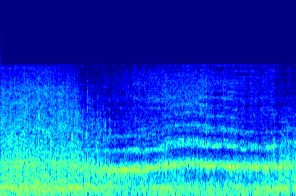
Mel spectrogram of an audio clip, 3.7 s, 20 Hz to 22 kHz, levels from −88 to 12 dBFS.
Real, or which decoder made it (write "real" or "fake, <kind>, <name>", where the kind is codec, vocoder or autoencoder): fake, vocoder, HiFi-GAN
